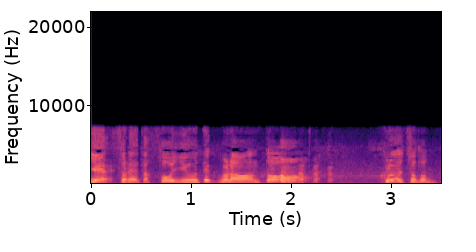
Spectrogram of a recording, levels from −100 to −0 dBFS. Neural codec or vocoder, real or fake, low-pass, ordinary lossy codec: none; real; 7.2 kHz; none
